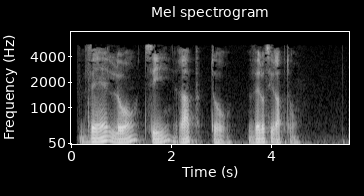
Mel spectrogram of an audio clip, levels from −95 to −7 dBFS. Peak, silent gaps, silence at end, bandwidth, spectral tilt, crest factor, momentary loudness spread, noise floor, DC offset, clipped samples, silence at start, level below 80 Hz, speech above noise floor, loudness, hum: -8 dBFS; none; 0.1 s; 5.8 kHz; -11 dB/octave; 18 dB; 17 LU; -61 dBFS; under 0.1%; under 0.1%; 0.15 s; -36 dBFS; 36 dB; -26 LUFS; none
